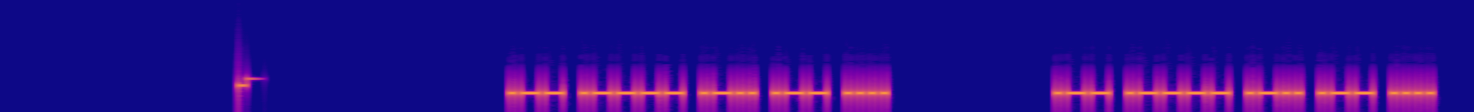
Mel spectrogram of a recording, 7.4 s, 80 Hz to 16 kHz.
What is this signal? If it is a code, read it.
Morse code, heard as a keyed tone, about 40 wpm, 700 Hz. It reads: W1LWH W1LWH
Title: Call Signs Repeated 2x - 40wpm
